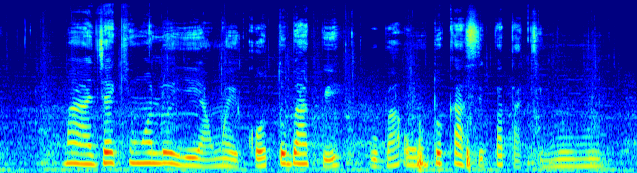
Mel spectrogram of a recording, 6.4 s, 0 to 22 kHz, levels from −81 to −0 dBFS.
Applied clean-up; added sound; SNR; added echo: none; Crowd; 17 dB; none.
